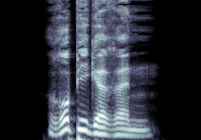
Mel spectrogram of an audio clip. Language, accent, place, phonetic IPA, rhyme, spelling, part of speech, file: German, Germany, Berlin, [ˈʁʊpɪɡəʁən], -ʊpɪɡəʁən, ruppigeren, adjective, De-ruppigeren.ogg
- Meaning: inflection of ruppig: 1. strong genitive masculine/neuter singular comparative degree 2. weak/mixed genitive/dative all-gender singular comparative degree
